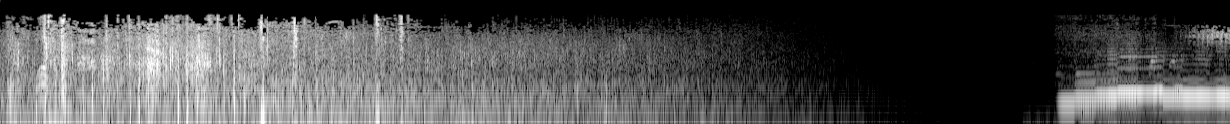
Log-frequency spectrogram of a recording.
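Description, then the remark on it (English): Horses gallop past with loud, dense thundering hooves that gradually fade over several seconds. A short silence follows, then a person starts speaking. “They trained their fastest horses to hunt the buffalo.”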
